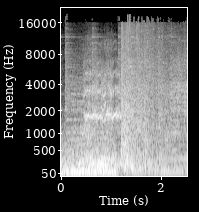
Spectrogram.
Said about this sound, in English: But Toad didn't stop, and finally he crashed the car into a tree.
